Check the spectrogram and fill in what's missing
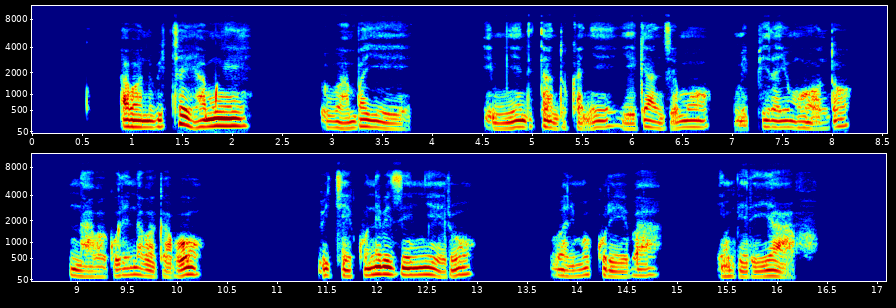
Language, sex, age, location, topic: Kinyarwanda, female, 18-24, Kigali, health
